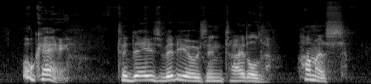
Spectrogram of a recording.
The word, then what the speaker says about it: hummus: Well, first of all, that's the American pronunciation of a food that is present the world over. So hummus, the American pronunciation, I'm not good at pronouncing Arabic words. I'm not good at Arabic pronunciation. My take on hummus in a more Arabic pronunciation would be hummus. You have to pardon my inability to say it quite properly.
